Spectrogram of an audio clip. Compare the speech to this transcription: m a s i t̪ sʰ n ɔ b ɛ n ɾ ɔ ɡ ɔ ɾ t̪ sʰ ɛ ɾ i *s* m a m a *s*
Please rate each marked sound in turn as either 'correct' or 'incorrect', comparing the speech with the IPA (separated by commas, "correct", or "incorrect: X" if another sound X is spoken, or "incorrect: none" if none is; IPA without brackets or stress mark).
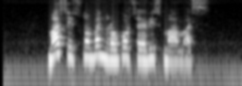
correct, correct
